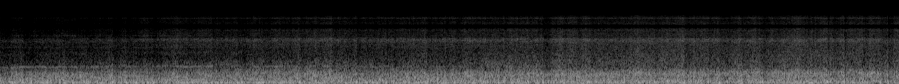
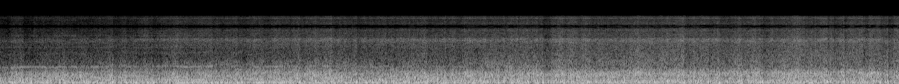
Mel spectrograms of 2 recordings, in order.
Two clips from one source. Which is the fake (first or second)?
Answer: first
